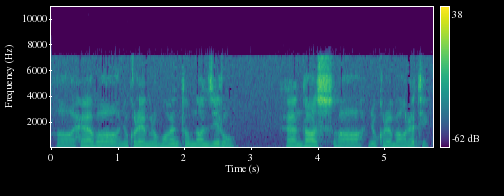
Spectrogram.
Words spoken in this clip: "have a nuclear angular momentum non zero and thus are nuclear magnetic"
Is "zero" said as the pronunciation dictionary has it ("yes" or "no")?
yes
